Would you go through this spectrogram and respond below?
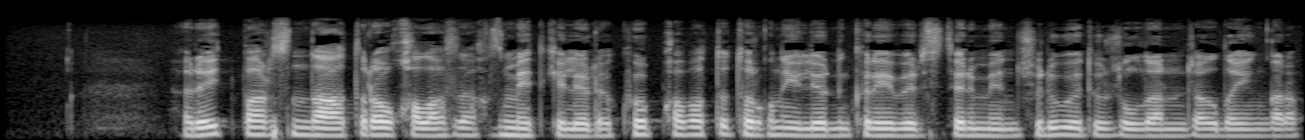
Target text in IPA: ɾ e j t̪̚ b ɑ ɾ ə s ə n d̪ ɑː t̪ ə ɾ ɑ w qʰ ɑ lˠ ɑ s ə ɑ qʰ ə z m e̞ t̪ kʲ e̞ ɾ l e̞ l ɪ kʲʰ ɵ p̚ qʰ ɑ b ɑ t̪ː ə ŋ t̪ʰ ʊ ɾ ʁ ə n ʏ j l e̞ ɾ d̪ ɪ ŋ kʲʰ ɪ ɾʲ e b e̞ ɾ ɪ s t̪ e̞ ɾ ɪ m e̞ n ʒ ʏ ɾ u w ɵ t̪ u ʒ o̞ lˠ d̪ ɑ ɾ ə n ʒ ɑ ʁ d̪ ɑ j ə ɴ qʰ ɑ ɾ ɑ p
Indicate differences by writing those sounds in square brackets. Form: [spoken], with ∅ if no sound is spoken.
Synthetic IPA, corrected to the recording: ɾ e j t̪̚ b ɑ ɾ ə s ə n d̪ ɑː t̪ ə ɾ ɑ w qʰ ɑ lˠ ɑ s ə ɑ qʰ ə z m e̞ t̪ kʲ e̞ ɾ l e̞ [ɾ] ɪ kʲʰ ɵ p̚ qʰ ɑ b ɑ t̪ː ə [∅] t̪ʰ ʊ ɾ ʁ ə n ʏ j l e̞ ɾ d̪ ɪ ŋ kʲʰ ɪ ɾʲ e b e̞ ɾ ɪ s t̪ e̞ ɾ ɪ m e̞ n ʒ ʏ ɾ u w ɵ t̪ u ʒ o̞ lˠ d̪ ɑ ɾ ə n ʒ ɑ ʁ d̪ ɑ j ə ɴ qʰ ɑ ɾ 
